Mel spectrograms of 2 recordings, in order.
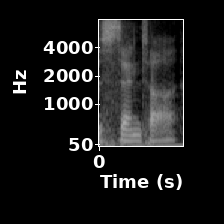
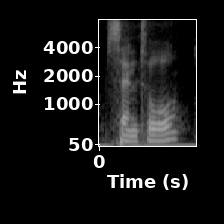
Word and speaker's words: centaur: That I, I, reckon at some point because um, there's a there's a character in the show uh, Chiron who's a centaur and um, or centaur. Mm-hmm. Both both pronunciations are fine.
